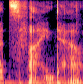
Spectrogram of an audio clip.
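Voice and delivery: sinister, hushed, creepy, breathy whisper. Retelling what someone said about screaming before dying: imitating a creepy voice. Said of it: "in a creepy voice".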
